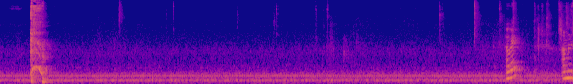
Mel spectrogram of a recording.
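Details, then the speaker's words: Adult asked to cough as normal during a cranial nerve assessment and bedside swallow evaluation: one brief, strong voluntary cough, then two short sounds over room hum; normal voluntary cough. "Now, I want you to do a cough for me just like you normally would cough."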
